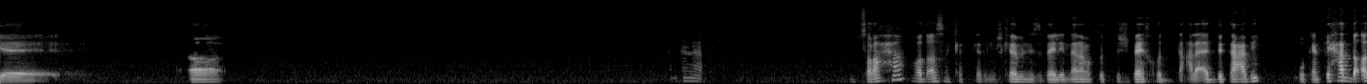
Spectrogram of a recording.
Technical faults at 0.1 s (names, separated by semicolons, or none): echo leak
